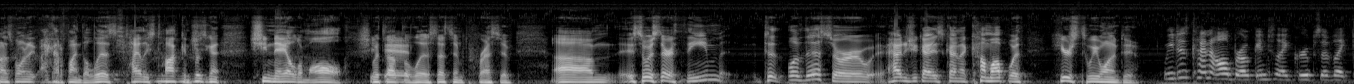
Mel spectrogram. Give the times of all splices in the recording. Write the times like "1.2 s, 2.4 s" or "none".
7.9 s, 8.9 s, 10.8 s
